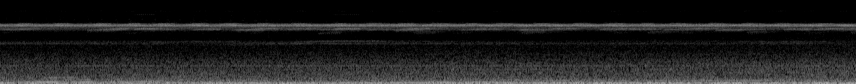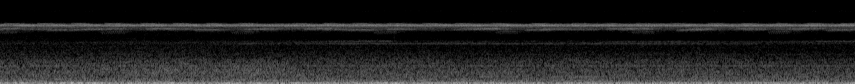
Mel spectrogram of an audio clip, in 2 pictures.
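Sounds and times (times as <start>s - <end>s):
chorus of crickets trilling in a suburban back yard: 0.0s - 17.1s.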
